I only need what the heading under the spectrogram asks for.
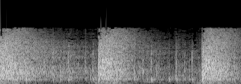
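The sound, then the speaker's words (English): Gunfire as a gang shoots at a house: three loud, sharp bursts at steady one-second intervals, each followed by a rough, noisy decay. “There's a whole gang down there pumping lead into the Charlton house.”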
